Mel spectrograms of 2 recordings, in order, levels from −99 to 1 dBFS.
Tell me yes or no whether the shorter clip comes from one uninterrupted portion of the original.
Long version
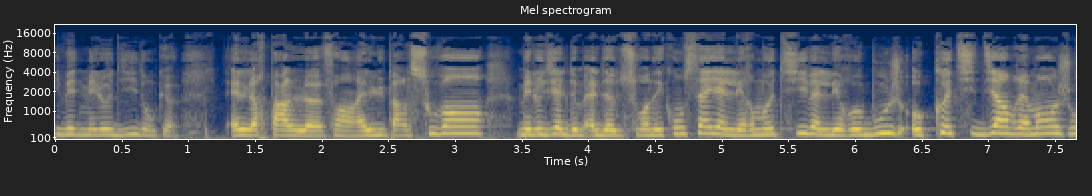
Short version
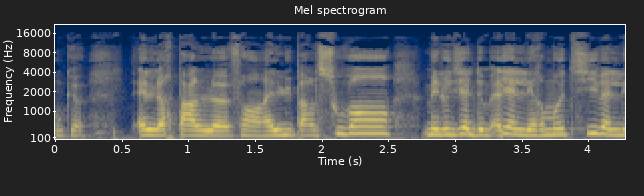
no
